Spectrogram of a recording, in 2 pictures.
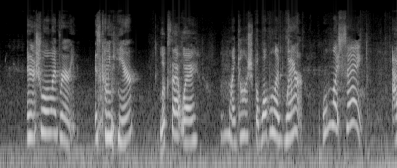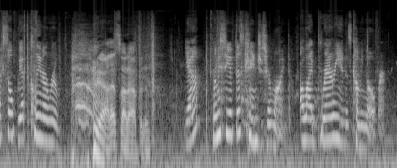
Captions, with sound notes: An actual librarian is coming here? Looks that way. Oh my gosh, but what will I wear? What will I say? Axl, we have to clean our room. *laughs* Yeah, that's not happening. Let me see if this changes your mind. A librarian is coming over.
